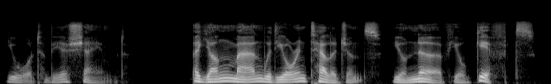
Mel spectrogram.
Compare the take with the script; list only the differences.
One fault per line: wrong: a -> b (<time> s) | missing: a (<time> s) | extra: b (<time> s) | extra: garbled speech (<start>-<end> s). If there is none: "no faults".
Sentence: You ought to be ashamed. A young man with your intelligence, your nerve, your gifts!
no faults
